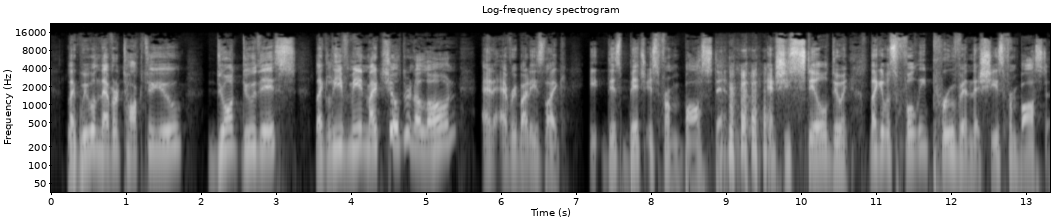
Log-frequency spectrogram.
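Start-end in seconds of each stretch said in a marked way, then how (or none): 0.4-5.4 complete fake Spanish accent, higher pitched. Mocking a woman proven to be from Boston, the speaker quotes her in a fake Spanish accent. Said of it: "she does the full accent, like her full Spanish accent".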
